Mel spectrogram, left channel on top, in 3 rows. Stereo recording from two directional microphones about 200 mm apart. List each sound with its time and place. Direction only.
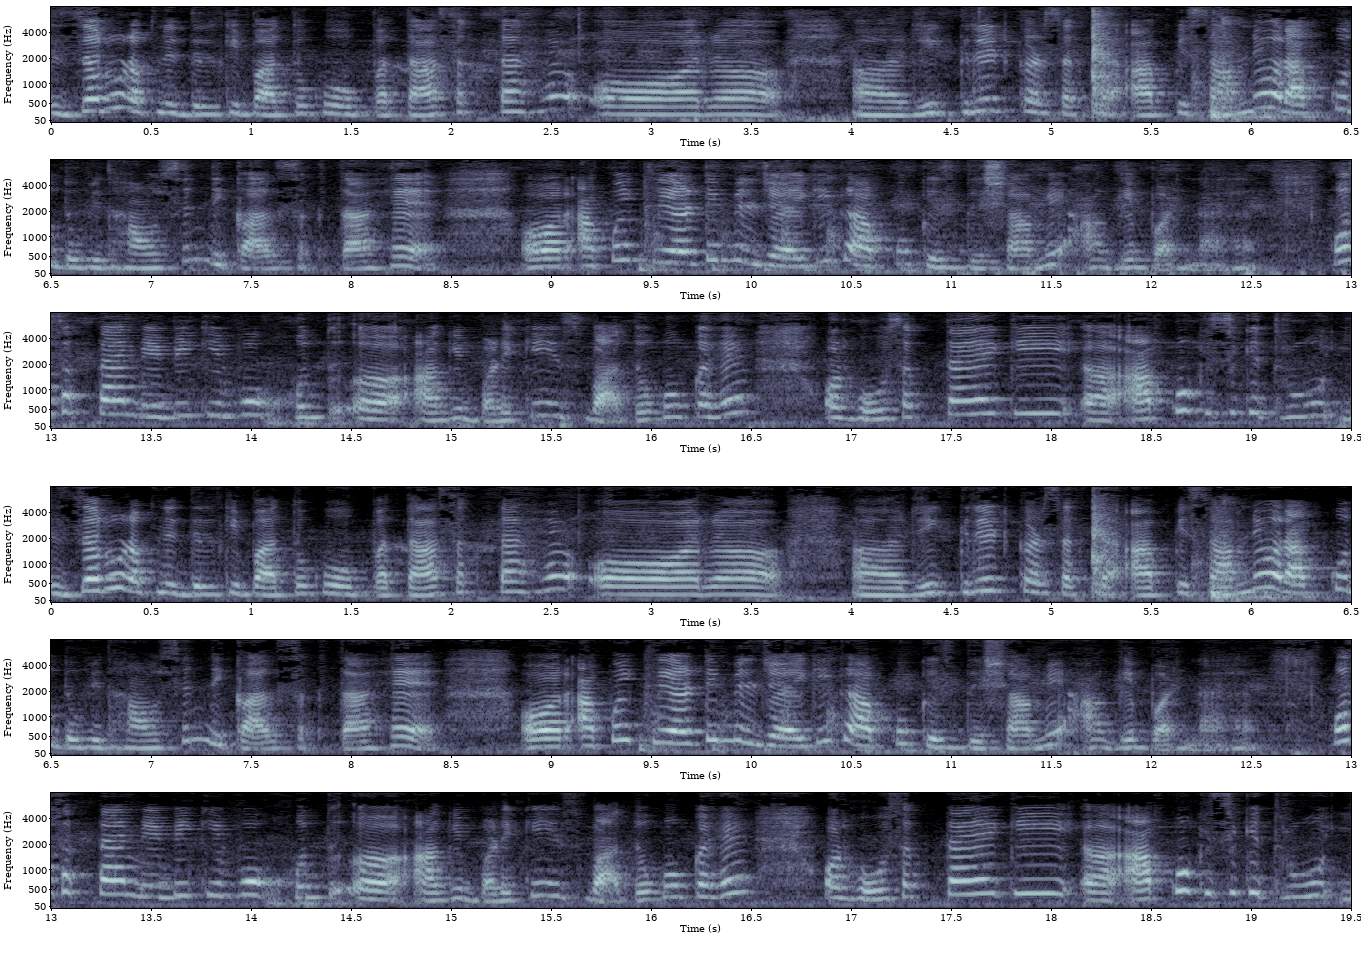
0.1 s a woman's voice: 30° right (ahead or behind)
7.3 s a woman's voice: 30° right (ahead or behind)
12.9 s a woman's voice: 20° right (ahead or behind)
